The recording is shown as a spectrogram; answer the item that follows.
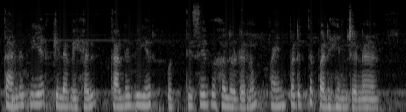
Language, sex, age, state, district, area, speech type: Tamil, female, 18-30, Tamil Nadu, Mayiladuthurai, urban, read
